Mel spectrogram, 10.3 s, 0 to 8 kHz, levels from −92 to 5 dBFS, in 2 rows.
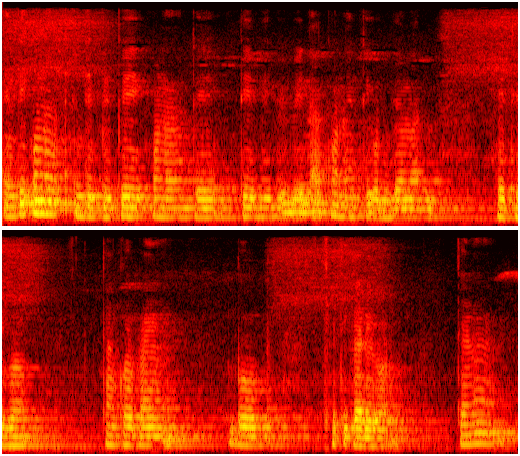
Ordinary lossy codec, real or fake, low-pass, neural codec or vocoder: AAC, 32 kbps; real; 7.2 kHz; none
